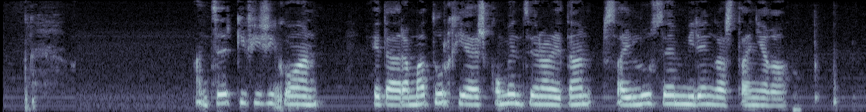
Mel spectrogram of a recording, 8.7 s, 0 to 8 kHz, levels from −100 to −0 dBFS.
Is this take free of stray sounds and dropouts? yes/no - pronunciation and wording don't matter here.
yes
